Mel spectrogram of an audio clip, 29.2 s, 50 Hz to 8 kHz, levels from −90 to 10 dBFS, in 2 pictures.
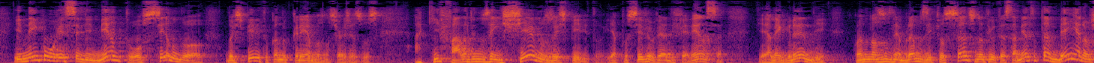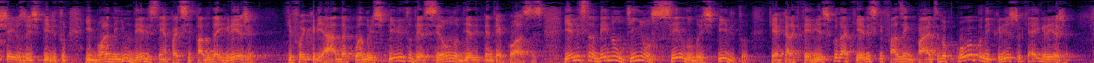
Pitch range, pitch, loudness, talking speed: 90-120 Hz, 105 Hz, -20 LUFS, 185 wpm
